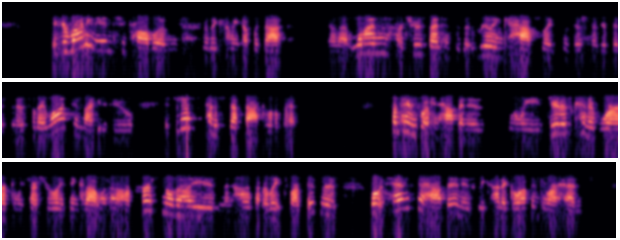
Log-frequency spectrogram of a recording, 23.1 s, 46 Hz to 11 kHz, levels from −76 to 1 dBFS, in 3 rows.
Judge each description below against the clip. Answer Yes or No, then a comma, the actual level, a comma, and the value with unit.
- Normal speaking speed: No, fast, 235 wpm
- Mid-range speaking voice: No, high, 200 Hz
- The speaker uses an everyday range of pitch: No, wide, 6.7 semitones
